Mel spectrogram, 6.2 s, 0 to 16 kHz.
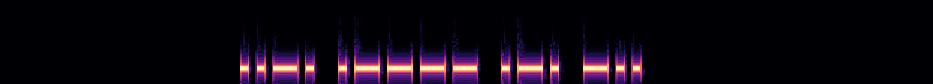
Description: Morse code, heard as a keyed tone, about 22 wpm, 700 Hz. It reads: F1RD
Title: DXCC-100 Call Signs - 4 Characters - Repeated 3x - 22wpm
